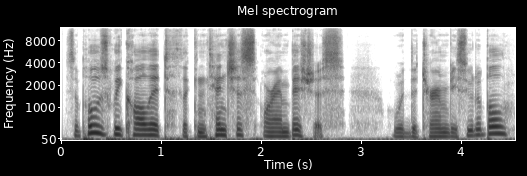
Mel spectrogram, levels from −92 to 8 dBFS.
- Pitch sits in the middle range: Yes, medium, 150 Hz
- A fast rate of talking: No, average, 160 wpm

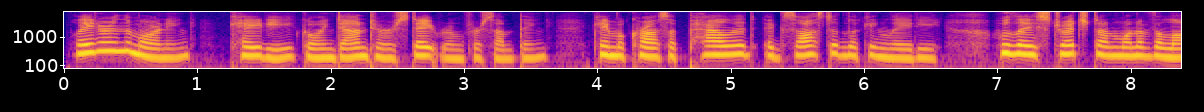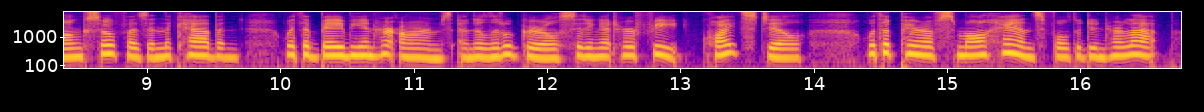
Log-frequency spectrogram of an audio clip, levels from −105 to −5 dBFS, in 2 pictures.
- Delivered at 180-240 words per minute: Yes, fast, 205 wpm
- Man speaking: No, female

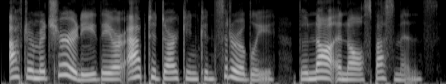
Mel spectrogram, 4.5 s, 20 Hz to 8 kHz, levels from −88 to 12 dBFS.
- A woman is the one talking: Yes, female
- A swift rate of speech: No, average, 175 wpm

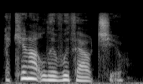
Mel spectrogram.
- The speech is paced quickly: Yes, fast, 210 wpm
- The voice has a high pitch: Yes, high, 200 Hz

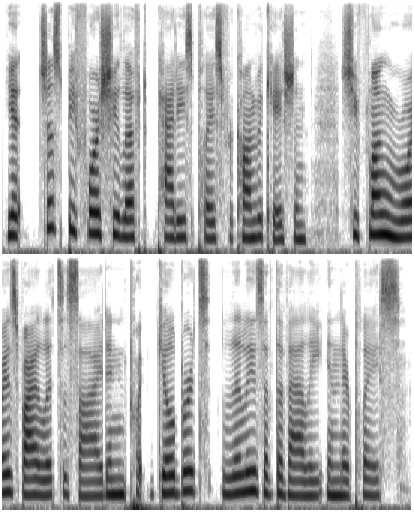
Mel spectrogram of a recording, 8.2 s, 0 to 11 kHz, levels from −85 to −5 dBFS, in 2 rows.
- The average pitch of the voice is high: Yes, high, 225 Hz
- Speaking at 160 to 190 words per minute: Yes, average, 175 wpm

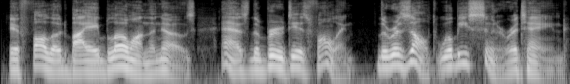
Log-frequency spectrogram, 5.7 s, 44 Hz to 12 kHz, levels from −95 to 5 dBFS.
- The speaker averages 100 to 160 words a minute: No, average, 200 wpm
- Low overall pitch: Yes, low, 120 Hz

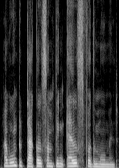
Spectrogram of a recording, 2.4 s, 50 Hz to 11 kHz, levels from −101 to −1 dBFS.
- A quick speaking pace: Yes, fast, 225 wpm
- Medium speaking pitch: Yes, medium, 180 Hz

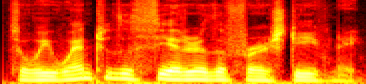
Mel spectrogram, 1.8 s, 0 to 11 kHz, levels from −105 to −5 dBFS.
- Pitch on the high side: No, low, 115 Hz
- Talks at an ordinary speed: No, fast, 295 wpm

